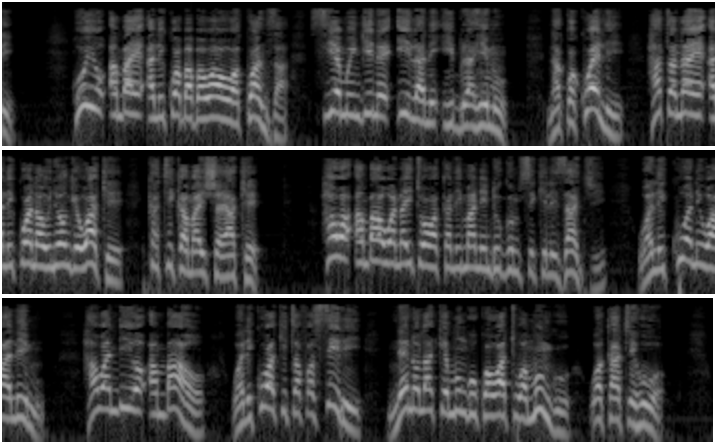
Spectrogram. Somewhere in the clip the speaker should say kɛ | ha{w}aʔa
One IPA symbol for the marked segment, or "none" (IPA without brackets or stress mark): w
